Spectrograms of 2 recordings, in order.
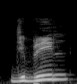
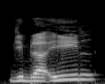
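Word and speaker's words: جبريل: জিব্রিল, জিব্রাইল, জিব্রাইল, জিব্রাইল, জিব্রিল, এই 5 ভাবে তার নাম উচ্চারণ করা হয়।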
